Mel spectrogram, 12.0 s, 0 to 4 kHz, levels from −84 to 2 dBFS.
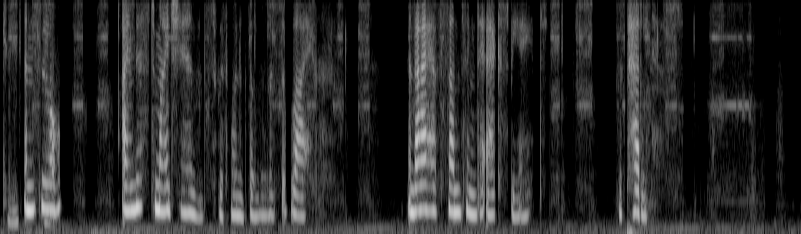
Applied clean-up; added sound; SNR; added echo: neural diffusion model UNIVERSE++.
